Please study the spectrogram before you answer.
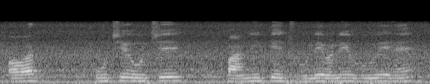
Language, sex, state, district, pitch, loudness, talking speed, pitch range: Hindi, male, Uttar Pradesh, Lalitpur, 150 Hz, -17 LUFS, 125 wpm, 115-155 Hz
